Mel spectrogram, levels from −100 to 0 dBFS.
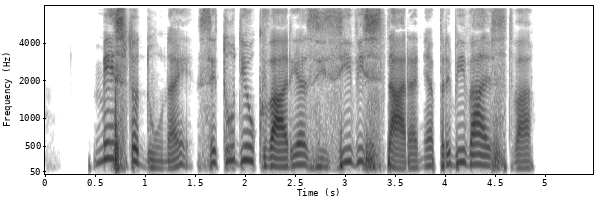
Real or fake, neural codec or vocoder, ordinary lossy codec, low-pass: real; none; none; none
